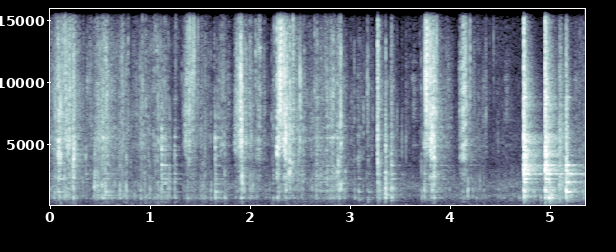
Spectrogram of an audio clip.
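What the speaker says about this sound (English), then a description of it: "I will just mix with this syrup" Fried Korean honey cookies (yakgwa) mixed into sticky syrup, with repeated wet clacks and scrapes of a utensil against the bowl in an irregular rhythm, close and moderately loud.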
